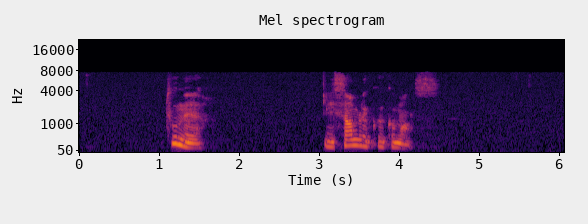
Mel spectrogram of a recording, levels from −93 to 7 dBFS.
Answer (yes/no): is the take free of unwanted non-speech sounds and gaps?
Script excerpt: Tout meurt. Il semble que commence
yes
